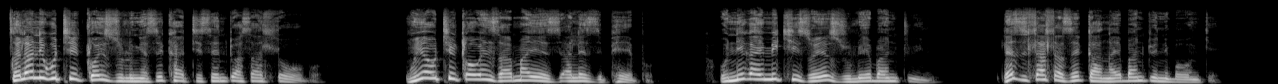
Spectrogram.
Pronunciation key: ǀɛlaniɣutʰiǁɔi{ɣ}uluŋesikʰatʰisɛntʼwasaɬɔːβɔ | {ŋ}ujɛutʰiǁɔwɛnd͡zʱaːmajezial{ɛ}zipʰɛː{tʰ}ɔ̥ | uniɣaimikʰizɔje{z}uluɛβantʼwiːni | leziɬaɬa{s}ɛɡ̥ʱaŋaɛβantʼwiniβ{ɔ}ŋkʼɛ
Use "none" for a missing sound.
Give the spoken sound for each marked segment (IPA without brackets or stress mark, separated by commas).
z, ŋ, e, pʰ, z, z, ɔː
